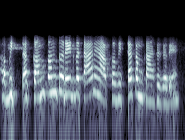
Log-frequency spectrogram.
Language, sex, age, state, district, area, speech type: Hindi, female, 30-45, Uttar Pradesh, Mirzapur, rural, conversation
